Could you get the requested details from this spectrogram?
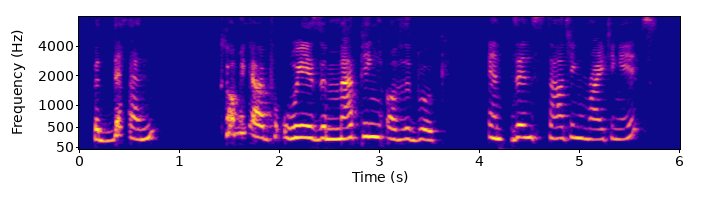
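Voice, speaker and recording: A woman's high-pitched voice with a French accent and ordinary pitch variation, over a quiet background. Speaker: business mentor and author. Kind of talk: podcast interview.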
